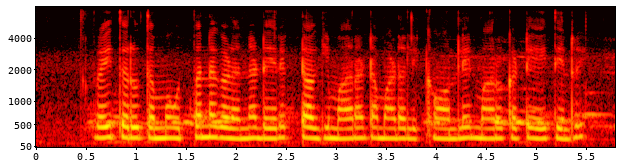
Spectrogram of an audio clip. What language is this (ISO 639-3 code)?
kan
